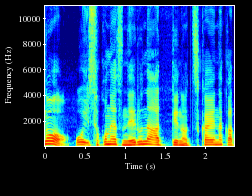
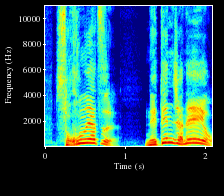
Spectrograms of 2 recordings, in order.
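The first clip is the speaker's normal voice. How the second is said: called out with the pitch raised; 6 semitones higher than usual. Retelling being told to say this facing away from a sleeping woman, as loud as possible. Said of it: "できるだけ大声で".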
